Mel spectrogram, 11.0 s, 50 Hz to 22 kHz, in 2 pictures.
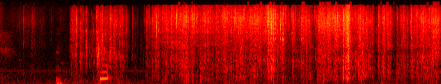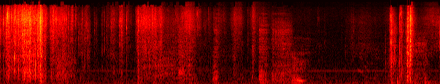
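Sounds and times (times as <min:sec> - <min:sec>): paper crinkling and rustling: 0:00.9 - 0:09.0, 0:10.4 - 0:11.0.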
